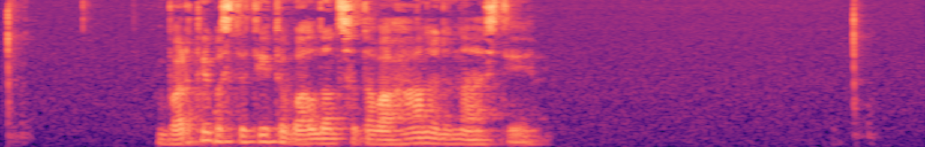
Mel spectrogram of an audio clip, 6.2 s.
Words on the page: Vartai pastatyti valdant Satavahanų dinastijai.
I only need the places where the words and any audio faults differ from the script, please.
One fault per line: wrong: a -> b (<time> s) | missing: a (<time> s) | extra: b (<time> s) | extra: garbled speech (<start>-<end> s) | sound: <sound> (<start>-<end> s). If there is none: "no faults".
no faults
